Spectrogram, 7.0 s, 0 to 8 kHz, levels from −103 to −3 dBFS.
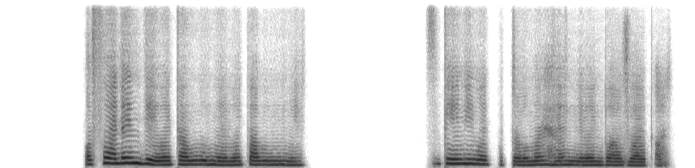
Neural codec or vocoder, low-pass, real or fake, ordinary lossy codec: codec, 16 kHz, 0.5 kbps, FreqCodec, smaller model; none; fake; none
